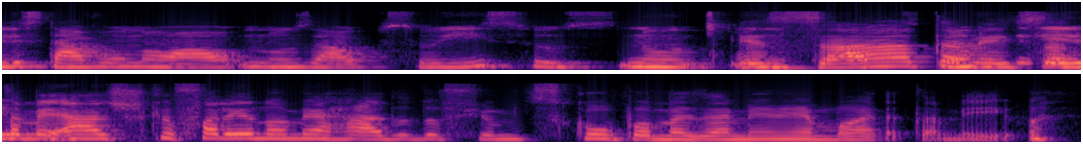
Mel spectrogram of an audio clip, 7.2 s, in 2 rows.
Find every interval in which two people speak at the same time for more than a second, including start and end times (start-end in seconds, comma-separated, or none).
2.4-3.9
